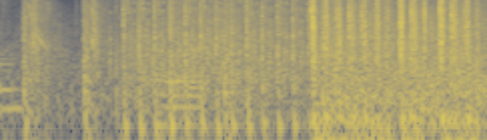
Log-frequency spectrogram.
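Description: Rapid automatic gunfire in a shooter video game, loud and continuous in dense bursts that grow heavier partway through, with no talk over the shots.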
